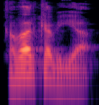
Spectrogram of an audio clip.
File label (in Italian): "cavarcavia", crespinese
